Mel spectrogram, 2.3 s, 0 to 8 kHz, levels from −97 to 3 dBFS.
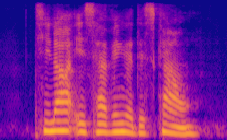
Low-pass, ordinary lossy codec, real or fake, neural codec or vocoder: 7.2 kHz; none; fake; codec, 16 kHz, 8 kbps, FreqCodec, smaller model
